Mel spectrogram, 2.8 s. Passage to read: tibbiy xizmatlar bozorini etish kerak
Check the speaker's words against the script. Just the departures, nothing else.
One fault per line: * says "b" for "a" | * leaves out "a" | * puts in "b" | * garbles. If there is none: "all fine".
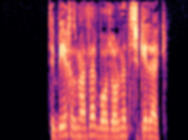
all fine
